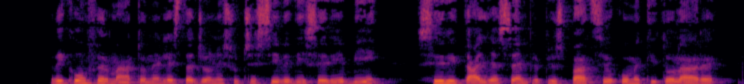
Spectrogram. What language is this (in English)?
Italian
